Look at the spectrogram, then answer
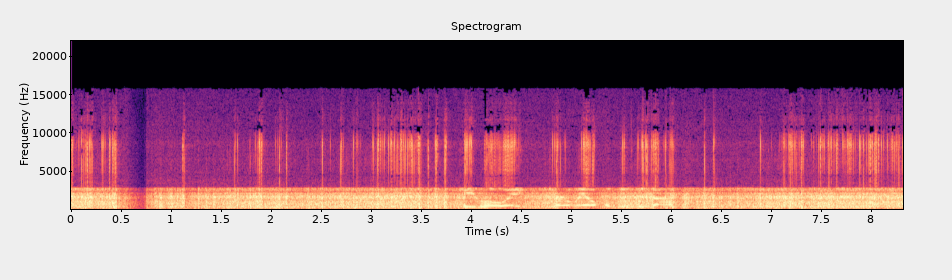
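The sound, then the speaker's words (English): Steady, dense amateur radio static hisses throughout, with a faint, band-limited voice coming through the noise partway in as someone transmits over the air. “We got static down here, too.”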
